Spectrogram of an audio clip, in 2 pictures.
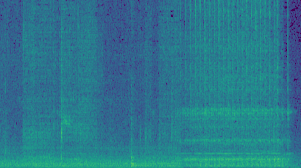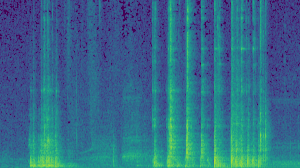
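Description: Small homemade steam engine running fitfully: a steady hiss, then, a little past halfway, loud rapid mechanical chattering in short, uneven bursts, one and then a cluster of several near the end, as the unreliable engine catches and stalls.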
